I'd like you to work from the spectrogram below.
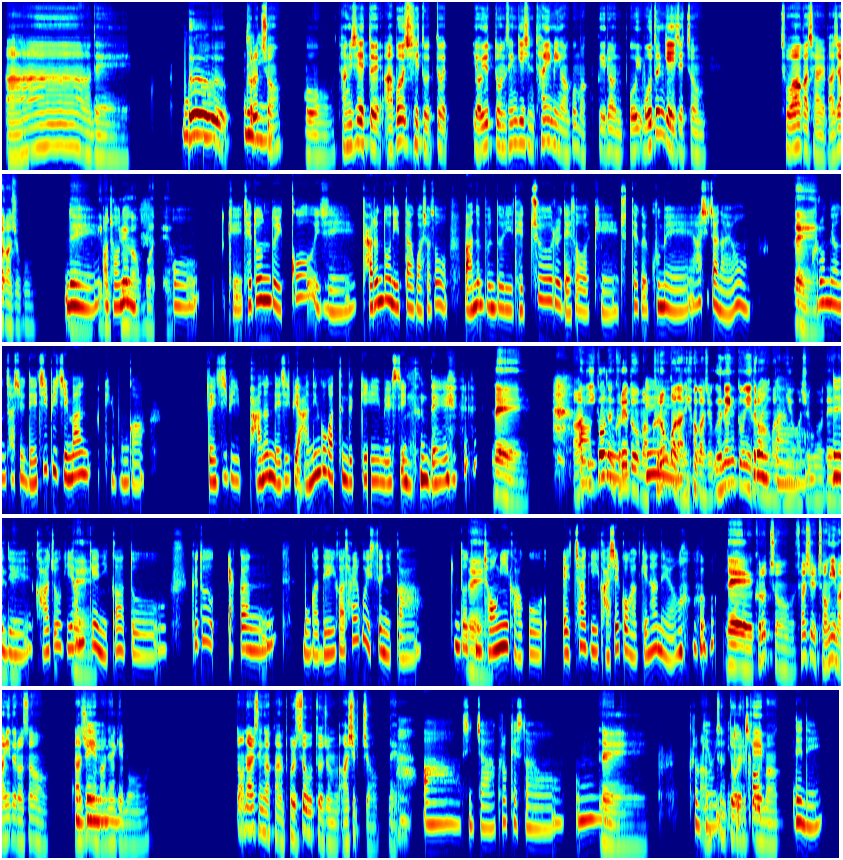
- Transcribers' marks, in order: other background noise; laughing while speaking: "아버지도"; tapping; laughing while speaking: "있는데"; laugh; laughing while speaking: "아니어 가지고"; laugh; gasp
- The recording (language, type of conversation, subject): Korean, podcast, 처음 집을 샀을 때 기분이 어땠나요?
